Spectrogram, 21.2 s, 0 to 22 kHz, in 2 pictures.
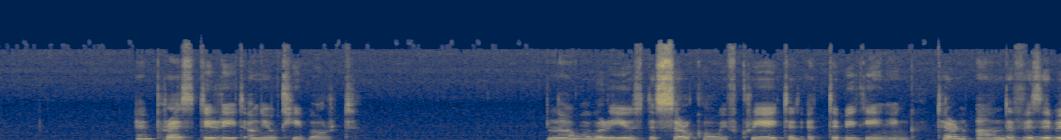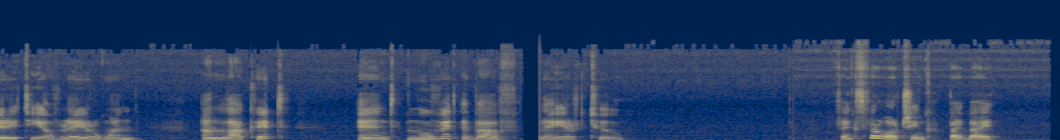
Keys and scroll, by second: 1.6 Delete.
